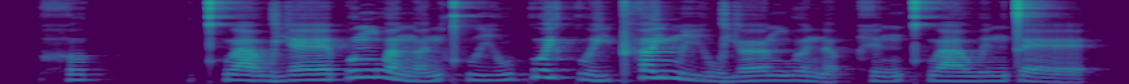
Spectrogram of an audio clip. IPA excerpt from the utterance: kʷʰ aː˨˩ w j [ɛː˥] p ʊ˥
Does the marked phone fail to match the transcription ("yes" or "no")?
yes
